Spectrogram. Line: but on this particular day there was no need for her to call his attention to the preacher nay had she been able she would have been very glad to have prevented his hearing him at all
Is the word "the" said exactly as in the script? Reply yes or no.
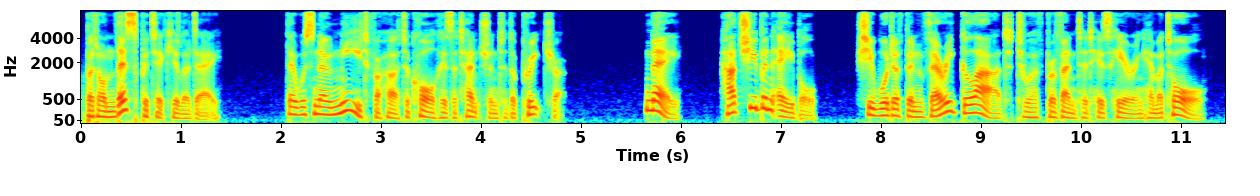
yes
